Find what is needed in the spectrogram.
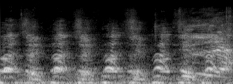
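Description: Kecak chorus of many men chanting the interlocking "cak-cak" rhythm in unison, a fast, even pulse of about three to four beats a second.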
